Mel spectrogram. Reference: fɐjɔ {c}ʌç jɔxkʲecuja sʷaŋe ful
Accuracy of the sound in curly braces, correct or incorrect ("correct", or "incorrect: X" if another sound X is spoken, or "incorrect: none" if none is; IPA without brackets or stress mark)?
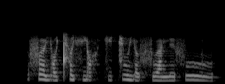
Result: incorrect: cʰ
